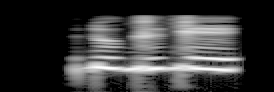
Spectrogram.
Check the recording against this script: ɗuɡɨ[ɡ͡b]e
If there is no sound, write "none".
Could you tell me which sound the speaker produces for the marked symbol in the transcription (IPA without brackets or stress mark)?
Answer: ɡ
